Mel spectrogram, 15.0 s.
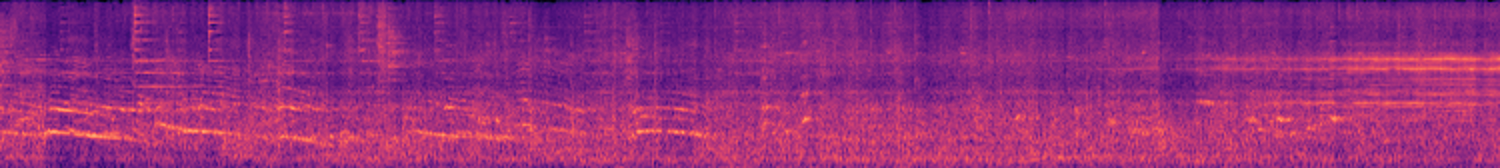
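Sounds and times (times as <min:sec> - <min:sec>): train wheels rumbling on rails: 0:00.0 - 0:15.0
faint high wheel squeal: 0:11.1 - 0:15.0.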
